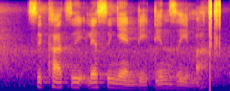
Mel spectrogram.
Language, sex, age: Swati, male, 22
